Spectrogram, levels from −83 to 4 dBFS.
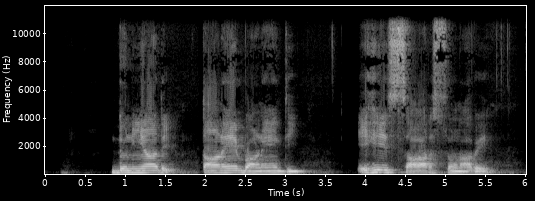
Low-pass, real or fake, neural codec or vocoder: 10.8 kHz; real; none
